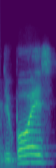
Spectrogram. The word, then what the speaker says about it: Dubois: workshop process on that there's a split between uh folks in my family but i usually go with dubois thank you everybody you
